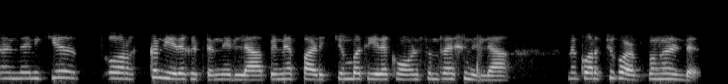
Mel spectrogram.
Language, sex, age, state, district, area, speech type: Malayalam, female, 18-30, Kerala, Malappuram, rural, conversation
